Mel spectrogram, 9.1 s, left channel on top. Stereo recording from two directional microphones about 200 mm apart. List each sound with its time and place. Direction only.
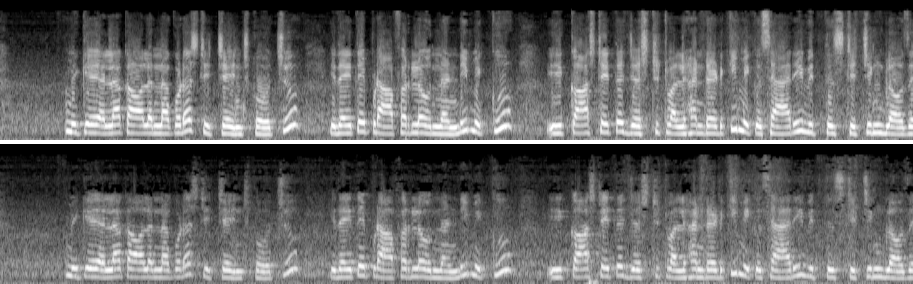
0.7 s a woman's voice: 55° left (ahead or behind)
